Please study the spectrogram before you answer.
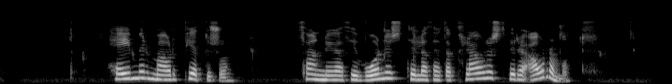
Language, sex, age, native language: Icelandic, female, 40-49, Icelandic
